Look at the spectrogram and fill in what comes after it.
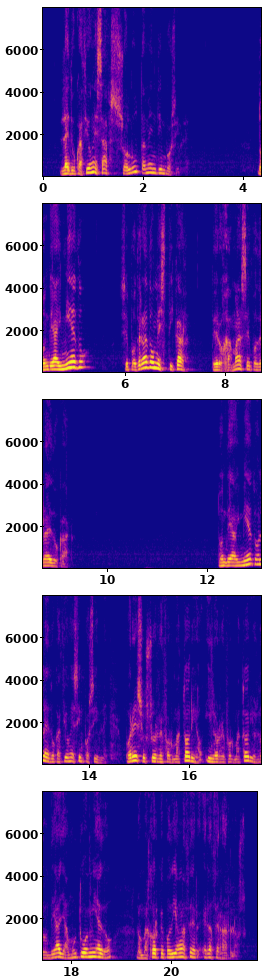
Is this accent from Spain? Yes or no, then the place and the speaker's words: yes; Galicia, Spain; como soy gallego y sé contestar con preguntas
